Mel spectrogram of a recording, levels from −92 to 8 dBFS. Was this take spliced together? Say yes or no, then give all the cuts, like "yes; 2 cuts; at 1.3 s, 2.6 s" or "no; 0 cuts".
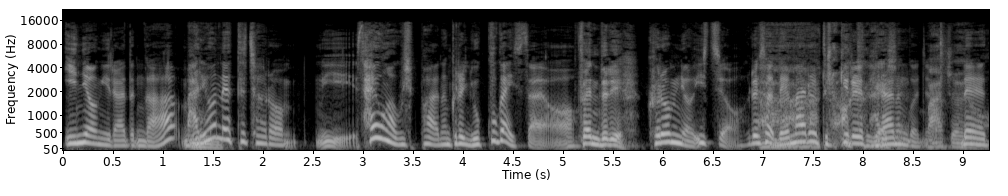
yes; 1 cut; at 1.2 s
